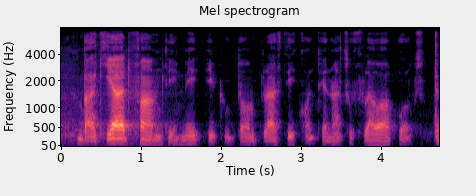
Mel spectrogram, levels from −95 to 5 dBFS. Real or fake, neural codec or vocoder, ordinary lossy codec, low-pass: fake; codec, 16 kHz, 2 kbps, FunCodec, trained on LibriTTS, 25 frames a second; none; none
